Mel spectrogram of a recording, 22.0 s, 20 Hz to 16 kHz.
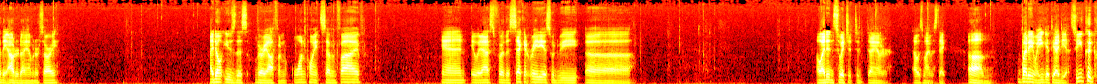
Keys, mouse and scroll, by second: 0.8-1.6 typing, 2.7 Escape, 3.3 right click, 4.0 click, 5.7-7.3 typing, 7.5 Return, 12.7-16.1 typing, 19.8-21.0 drag.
